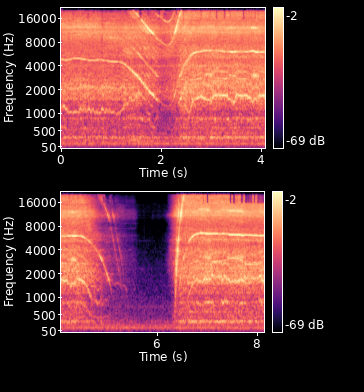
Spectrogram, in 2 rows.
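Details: Shrill high-speed handpiece whine rising and falling with load, briefly stopping: labial reduction (target 1.2 mm, gingival third first) of an upper left canine on a practice model for a PFM crown, avoiding adjacent teeth, checked with a putty index.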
